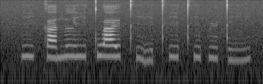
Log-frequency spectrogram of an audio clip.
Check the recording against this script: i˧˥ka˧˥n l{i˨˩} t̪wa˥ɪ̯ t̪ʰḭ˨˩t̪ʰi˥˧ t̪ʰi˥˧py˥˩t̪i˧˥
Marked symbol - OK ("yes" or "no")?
no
